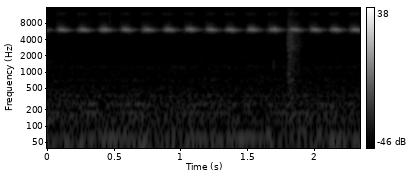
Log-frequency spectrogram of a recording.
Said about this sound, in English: oh my God, can you guys hear this cricket in the background?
